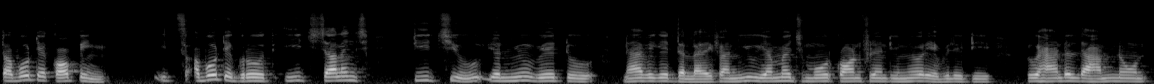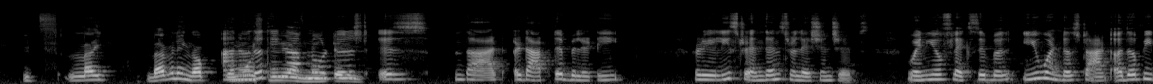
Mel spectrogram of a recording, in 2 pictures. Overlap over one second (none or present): present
